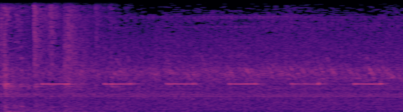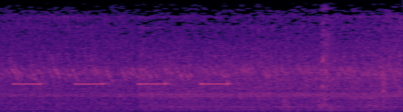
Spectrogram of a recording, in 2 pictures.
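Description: Truck's reversing alarm beeping: short high beeps of one steady pitch, a little under two a second, that stop about six seconds in, over steady background noise.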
